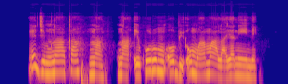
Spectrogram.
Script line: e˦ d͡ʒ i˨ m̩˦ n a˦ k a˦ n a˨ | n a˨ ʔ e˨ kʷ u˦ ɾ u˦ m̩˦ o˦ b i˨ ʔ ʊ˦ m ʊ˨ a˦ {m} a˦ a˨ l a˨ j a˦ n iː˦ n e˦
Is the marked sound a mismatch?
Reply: no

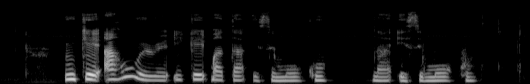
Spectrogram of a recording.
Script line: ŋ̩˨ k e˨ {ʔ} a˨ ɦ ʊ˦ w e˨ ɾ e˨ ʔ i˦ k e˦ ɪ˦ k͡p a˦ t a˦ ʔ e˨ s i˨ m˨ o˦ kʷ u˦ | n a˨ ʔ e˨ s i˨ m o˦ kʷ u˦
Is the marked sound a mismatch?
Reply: no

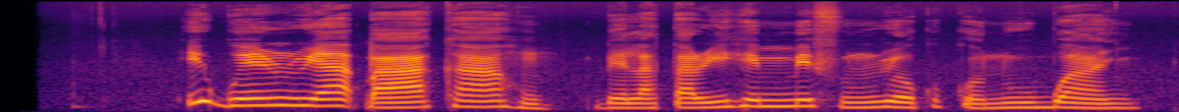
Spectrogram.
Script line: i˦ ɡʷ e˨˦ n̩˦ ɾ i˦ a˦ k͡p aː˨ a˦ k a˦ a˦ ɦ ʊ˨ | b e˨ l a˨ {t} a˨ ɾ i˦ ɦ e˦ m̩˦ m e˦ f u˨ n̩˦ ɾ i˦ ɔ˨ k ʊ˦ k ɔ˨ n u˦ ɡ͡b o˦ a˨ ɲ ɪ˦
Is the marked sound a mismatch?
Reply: no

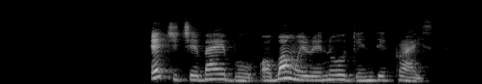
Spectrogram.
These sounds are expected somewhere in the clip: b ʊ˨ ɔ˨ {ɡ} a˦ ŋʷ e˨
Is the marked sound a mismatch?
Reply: yes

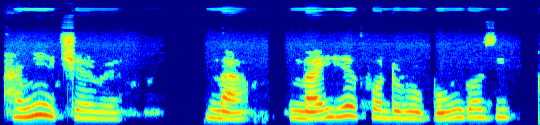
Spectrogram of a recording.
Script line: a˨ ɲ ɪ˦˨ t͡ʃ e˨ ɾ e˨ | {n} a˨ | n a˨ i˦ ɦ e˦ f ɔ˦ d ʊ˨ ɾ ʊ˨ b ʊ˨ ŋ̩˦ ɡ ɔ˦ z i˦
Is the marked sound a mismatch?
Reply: no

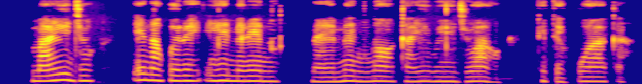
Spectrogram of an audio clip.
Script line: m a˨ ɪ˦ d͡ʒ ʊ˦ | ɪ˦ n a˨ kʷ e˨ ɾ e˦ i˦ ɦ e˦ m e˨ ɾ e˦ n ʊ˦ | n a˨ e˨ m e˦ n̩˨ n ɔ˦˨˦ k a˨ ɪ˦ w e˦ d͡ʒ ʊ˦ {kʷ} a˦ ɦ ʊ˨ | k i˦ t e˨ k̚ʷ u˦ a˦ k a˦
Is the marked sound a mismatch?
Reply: yes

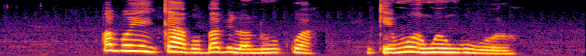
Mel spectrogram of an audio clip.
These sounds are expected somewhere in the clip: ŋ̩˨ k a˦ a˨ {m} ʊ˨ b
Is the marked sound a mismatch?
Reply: yes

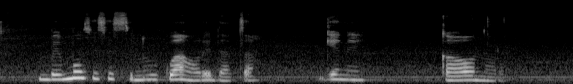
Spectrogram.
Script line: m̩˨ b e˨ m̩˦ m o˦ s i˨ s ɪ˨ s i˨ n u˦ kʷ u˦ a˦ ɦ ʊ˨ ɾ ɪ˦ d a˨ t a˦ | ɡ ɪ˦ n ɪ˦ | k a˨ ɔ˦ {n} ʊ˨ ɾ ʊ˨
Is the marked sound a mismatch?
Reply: no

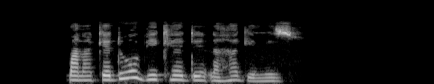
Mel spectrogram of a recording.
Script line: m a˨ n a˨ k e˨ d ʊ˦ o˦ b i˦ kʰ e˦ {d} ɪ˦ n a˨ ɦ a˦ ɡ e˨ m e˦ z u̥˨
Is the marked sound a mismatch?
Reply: no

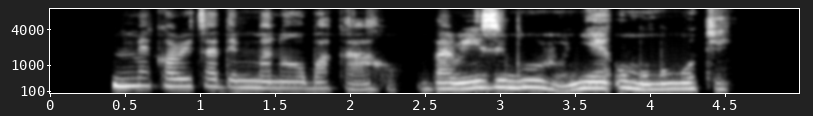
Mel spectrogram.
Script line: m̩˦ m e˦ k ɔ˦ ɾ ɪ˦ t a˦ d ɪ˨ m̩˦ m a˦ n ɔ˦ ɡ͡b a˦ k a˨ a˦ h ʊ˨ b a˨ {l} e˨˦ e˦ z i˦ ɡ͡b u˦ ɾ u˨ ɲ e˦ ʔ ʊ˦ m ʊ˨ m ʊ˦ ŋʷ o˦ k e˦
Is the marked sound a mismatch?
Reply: yes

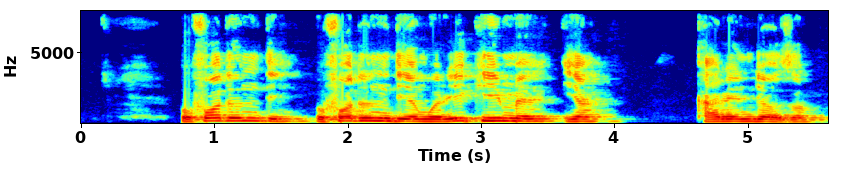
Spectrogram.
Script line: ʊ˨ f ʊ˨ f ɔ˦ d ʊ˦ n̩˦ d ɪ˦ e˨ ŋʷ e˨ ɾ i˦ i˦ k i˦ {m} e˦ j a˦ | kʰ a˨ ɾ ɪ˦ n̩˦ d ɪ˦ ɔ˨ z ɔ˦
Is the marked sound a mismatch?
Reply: no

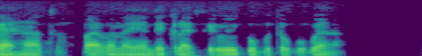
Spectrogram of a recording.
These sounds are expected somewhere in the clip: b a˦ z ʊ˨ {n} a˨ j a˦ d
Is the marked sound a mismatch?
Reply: no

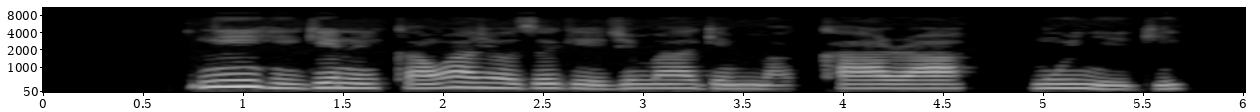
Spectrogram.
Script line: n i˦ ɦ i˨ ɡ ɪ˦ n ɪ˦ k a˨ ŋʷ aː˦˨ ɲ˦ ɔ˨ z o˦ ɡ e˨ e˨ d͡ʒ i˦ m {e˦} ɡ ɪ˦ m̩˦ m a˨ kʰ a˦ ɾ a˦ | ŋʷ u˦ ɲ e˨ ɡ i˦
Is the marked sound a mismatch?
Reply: yes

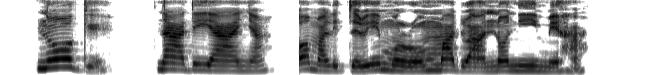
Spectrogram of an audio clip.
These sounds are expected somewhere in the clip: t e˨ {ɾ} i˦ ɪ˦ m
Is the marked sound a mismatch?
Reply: no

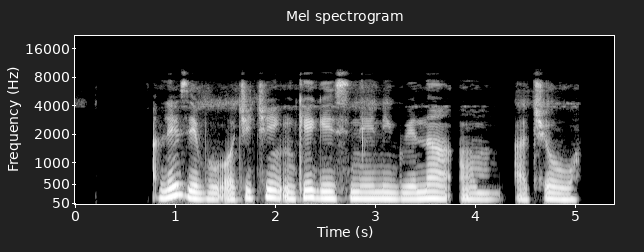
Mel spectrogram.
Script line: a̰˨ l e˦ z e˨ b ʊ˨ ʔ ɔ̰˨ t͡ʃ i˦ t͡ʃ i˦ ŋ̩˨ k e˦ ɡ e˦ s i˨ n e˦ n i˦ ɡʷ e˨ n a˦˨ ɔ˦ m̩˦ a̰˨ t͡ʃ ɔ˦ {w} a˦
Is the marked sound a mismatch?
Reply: no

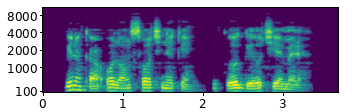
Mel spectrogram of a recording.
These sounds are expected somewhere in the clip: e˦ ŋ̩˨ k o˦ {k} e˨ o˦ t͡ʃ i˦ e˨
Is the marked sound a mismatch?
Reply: yes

